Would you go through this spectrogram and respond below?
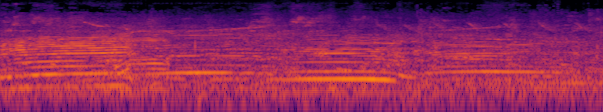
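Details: Large cattle for the qurban sacrifice at a market in Indonesia, several overlapping deep, drawn-out moos, each lasting about a second, with rising and falling tones over steady market background noise.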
